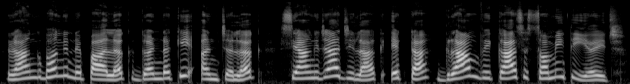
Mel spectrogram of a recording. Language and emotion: Maithili, neutral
